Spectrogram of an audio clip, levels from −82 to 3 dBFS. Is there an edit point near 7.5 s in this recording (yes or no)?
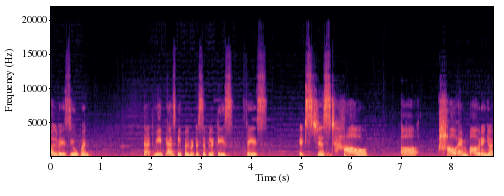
no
